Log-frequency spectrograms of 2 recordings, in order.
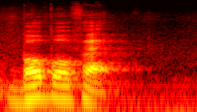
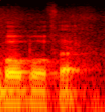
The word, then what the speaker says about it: Boba Fett: i'm not watching my bobo fat um that's really the book of boba fett i've been watching that boba fett i'm saying it wrong my bad um you're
